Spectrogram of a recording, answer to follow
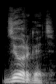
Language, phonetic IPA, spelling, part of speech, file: Russian, [ˈdʲɵrɡətʲ], дёргать, verb, Ru-дёргать.ogg
- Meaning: 1. to pull, to tug 2. to pull out 3. to twitch, to throb, to twinge 4. to move sharply, to jerk 5. to disturb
